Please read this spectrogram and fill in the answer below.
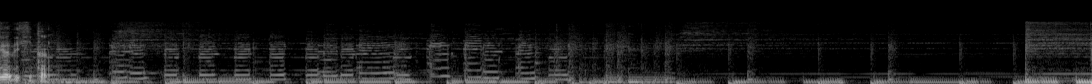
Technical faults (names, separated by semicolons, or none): resampler restarted on every block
